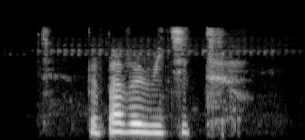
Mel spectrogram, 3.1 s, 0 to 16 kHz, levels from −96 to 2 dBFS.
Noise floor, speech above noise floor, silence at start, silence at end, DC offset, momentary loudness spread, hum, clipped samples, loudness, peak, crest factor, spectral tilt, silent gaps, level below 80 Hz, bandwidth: -64 dBFS; 46 dB; 0.45 s; 0.7 s; under 0.1%; 17 LU; none; under 0.1%; -19 LUFS; -2 dBFS; 20 dB; -4.5 dB/octave; none; -72 dBFS; 7.8 kHz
